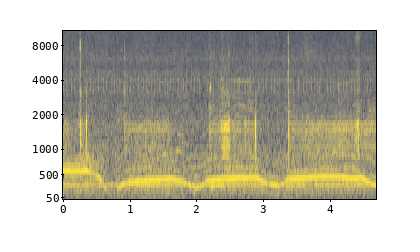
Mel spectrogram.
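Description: Low heterodyne beat note whistling from an AM receiver: a weak broadcast station beating against the clock radio's local oscillator. Its pitch sags and swoops back several times as a finger pokes the coil cans and pulls the oscillator frequency, over a steady lower tone.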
